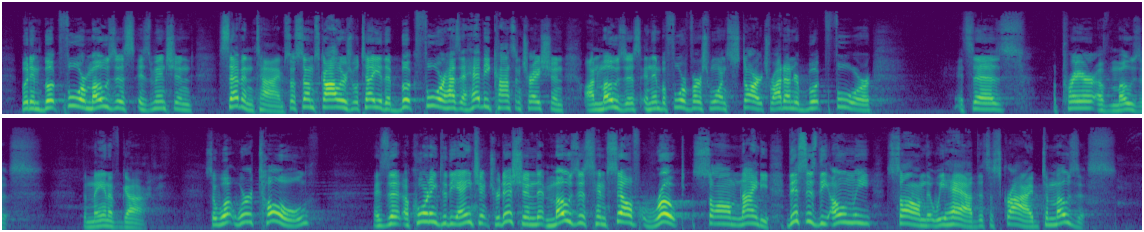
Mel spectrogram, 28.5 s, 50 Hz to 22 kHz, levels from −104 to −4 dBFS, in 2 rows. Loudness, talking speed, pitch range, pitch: -29 LUFS, 155 wpm, 180-235 Hz, 205 Hz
